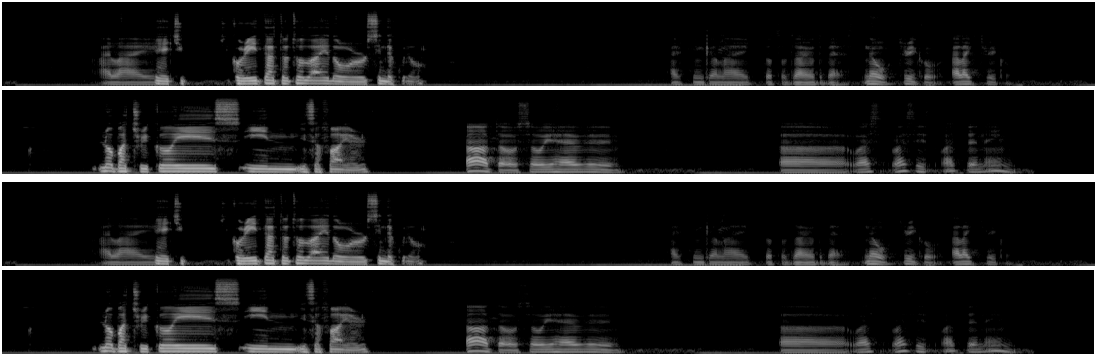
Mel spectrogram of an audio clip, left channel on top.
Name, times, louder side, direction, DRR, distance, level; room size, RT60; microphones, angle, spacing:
voice 1, 1.0-1.6 6.7-10.0 15.6-17.1 18.7-21.1, left 2 dB, 45° left, 6.6 m, -38 dB
voice 2, 1.5-1.8 2.3-4.2 11.9-14.6, equal, 10° left, 7.5 m, -27 dB
head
